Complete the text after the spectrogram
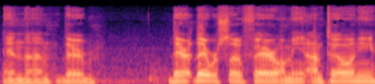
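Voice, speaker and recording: This man has a North Florida accent, a medium pitch and ordinary pitch variation. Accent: country Southern, North Florida. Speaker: podcast host, social media personality. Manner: casual, folksy.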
